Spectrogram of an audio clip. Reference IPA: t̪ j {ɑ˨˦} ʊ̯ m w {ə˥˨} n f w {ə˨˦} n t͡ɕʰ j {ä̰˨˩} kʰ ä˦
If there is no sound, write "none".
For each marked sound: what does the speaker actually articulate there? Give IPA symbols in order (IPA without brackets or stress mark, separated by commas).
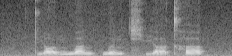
ɑ˨˦, a˥˨, ə˥˨, ä̰˨˩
